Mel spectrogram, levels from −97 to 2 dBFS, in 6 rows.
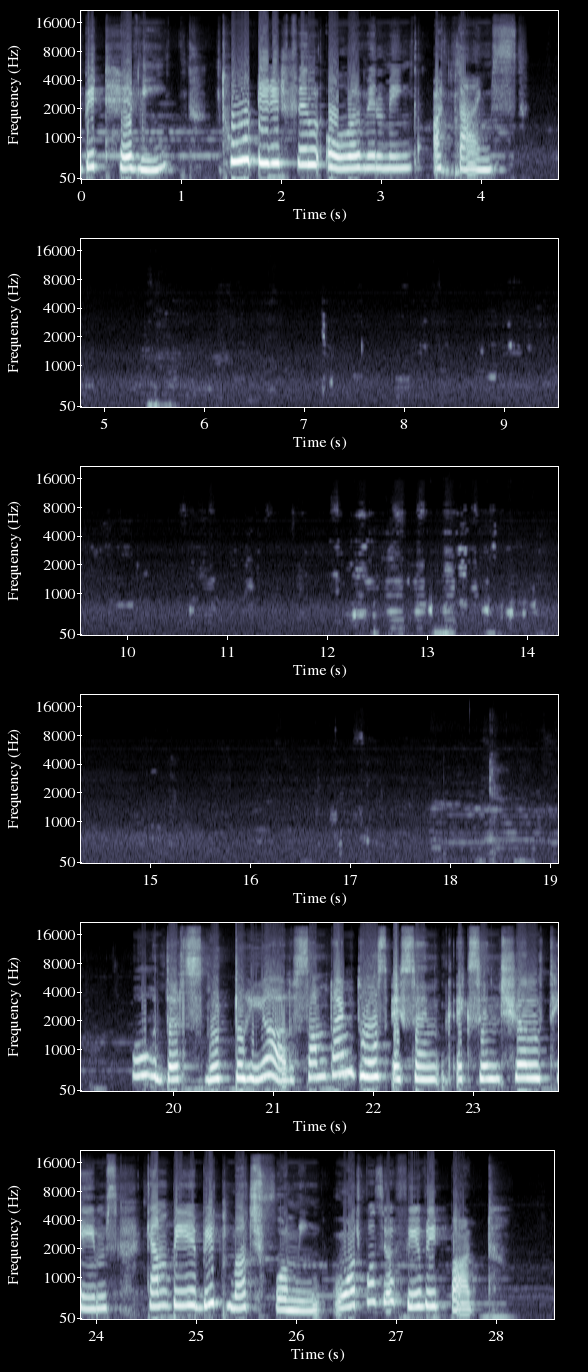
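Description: A stage overloads and cuts the speech peaks flat: hard clipping at 0.06–0.65 s (about 7 dB over), 1.51–2.89 s (about 6 dB), 19.69–23.65 s (about 12 dB, a harsh fuzz), 24.55–25.49 s (about 7 dB), 25.84–25.91 s (about 1 dB) and 26.47–27.69 s (about 3 dB), heard as crackle on the louder syllables.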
